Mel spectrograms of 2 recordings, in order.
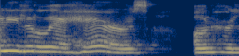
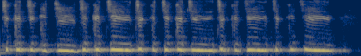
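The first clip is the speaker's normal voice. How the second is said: high, louder tickety rhythm; heartbeat patter; 9 semitones higher, 3 dB louder, faster than usual. Acted. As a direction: let the heart race. Heartbeat sound.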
